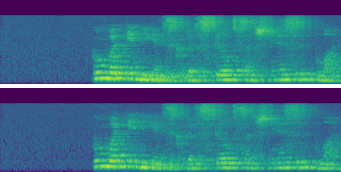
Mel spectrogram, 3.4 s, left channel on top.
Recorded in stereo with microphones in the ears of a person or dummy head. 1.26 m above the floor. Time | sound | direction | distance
0.9 | a woman speaking | 40° left (ahead or behind) | 4.5 m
